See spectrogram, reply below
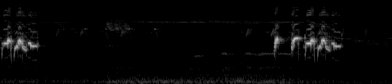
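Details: Red-whiskered bulbul in '89 twisting' song training: the tail of one warbled phrase, then after a pause of about two seconds a full run of six fast rolling whistled notes, loud and clear.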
